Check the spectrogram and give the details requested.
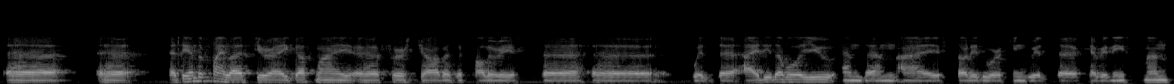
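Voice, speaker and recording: A man in his thirties with a very deep voice. He talks slowly and flatly, with many fillers. The audio is dull and lo-fi. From Hungary. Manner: hesitant, many fillers, flat delivery. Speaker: comic colorist guest.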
